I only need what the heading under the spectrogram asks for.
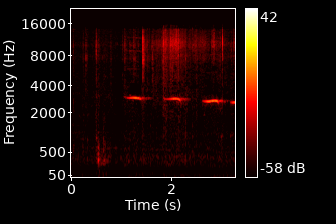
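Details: Great myna at the nest while feeding young: three long, level, thin whistles in a row, each about half a second, with faint rustling between them.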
